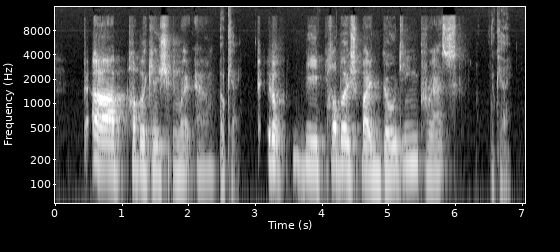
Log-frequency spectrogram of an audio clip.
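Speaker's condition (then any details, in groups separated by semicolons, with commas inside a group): ALS; progressive, onset leg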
